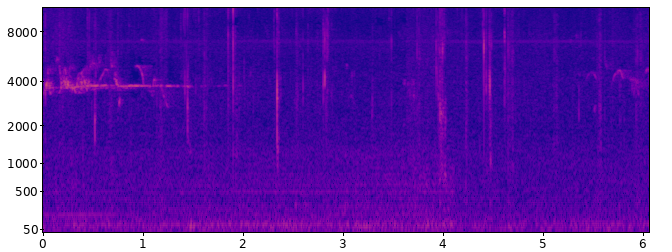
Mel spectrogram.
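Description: Scattered small clicks and rustles of a hand picking wild strawberries among leaves and dry grass. A bird chirps a short trill near the start and again at the end.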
